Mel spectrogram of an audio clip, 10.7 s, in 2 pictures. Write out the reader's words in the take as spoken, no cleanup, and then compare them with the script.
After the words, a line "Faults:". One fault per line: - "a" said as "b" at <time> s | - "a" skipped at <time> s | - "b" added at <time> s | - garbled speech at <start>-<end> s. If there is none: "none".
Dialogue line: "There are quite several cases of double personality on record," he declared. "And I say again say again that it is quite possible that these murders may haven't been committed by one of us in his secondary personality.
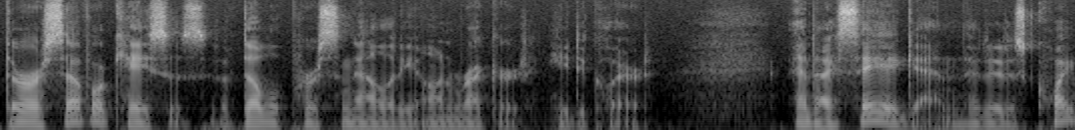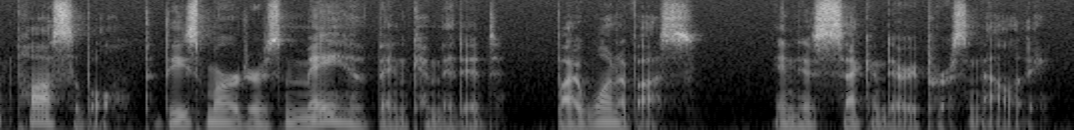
"There are several cases of double personality on record," he declared. "And I say again that it is quite possible that these murders may have been committed by one of us in his secondary personality.
Faults:
- "quite" skipped at 0.2 s
- "say again" skipped at 4.8 s
- "haven't" said as "have" at 7.1 s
